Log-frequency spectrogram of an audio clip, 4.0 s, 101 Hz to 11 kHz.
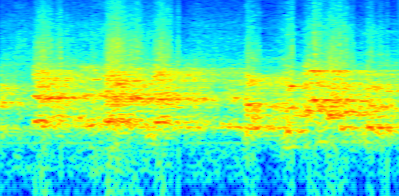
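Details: Dogs at The Barking Lot on 10/3/16 keep up a steady, overlapping barking, the sound swelling after a quieter first third of a second, with brief yelps standing out near 1 and 2.5 seconds.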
